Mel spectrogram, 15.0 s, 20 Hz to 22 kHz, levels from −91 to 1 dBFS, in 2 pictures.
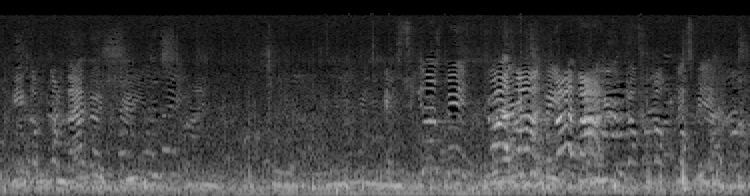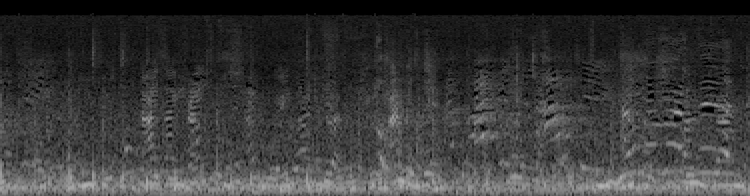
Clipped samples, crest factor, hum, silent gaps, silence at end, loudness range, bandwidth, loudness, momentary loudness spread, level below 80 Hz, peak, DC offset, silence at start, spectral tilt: under 0.1%; 22 dB; none; none; 0 s; 9 LU; 16 kHz; -32 LUFS; 13 LU; -54 dBFS; -12 dBFS; under 0.1%; 0 s; -5 dB/octave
